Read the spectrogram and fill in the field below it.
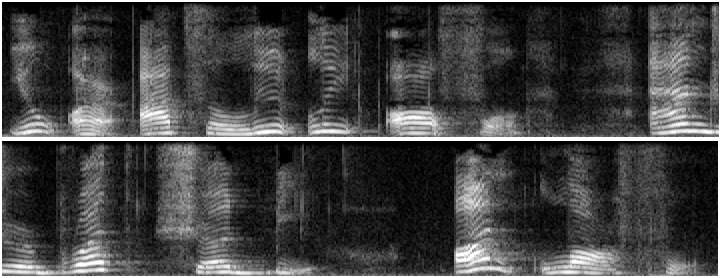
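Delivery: ordinary delivery, nothing marked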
